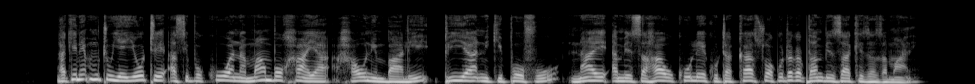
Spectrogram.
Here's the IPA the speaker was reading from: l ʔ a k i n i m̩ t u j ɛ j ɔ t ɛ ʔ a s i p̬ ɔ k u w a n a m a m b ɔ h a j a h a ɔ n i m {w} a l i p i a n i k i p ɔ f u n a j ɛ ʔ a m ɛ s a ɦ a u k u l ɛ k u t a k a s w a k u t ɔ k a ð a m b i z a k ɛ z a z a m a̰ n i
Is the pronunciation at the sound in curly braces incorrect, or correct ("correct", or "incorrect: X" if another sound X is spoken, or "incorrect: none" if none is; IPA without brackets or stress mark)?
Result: incorrect: b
